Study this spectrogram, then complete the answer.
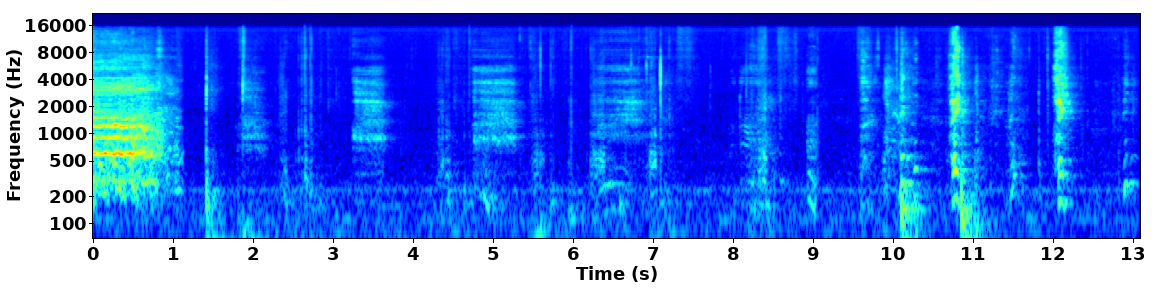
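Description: Bare feet thump and slide on a stage floor.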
